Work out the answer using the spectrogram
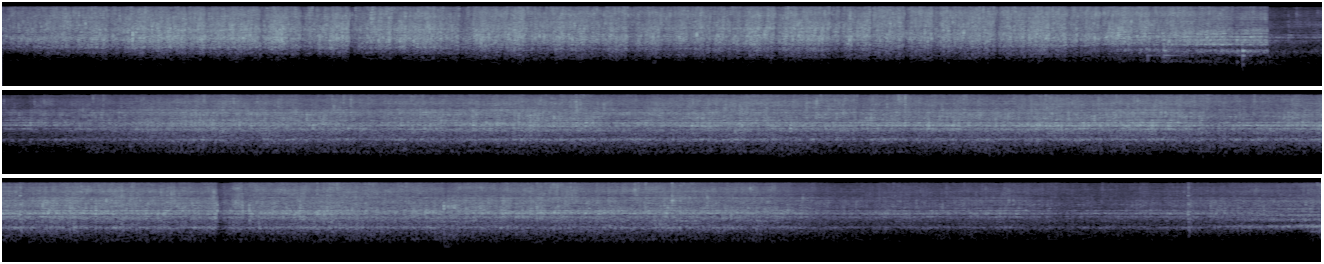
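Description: Merguez sausages and eggs frying in a lidded pan over a wood campfire: a steady, sizzling hiss. It drops suddenly to a lower level about a third of the way in, then softens again near the end.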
